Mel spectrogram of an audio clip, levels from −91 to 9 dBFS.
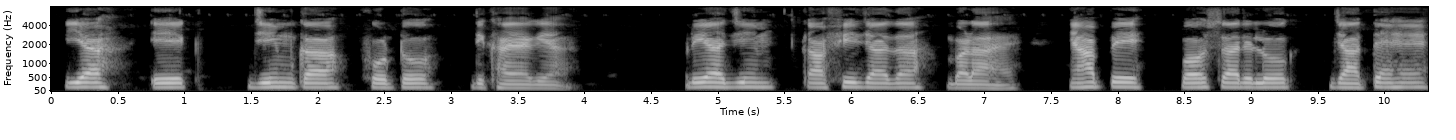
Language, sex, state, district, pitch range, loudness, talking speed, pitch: Hindi, male, Bihar, Lakhisarai, 145-155 Hz, -20 LUFS, 130 wpm, 150 Hz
